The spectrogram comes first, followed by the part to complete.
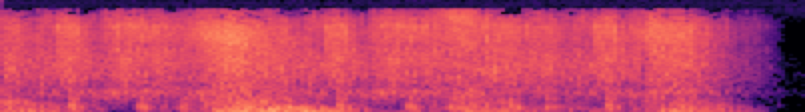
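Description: Logo sting sound design for an animated end card: deep bass hits swelling under a hissing whoosh, the strongest about a second in, fading out near the end.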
